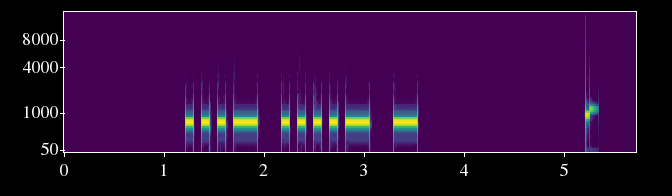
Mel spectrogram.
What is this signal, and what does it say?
Morse code, heard as a keyed tone, about 15 wpm, 700 Hz. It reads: V4T
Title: Three Challenging Letter-Number Combinations 15wpm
